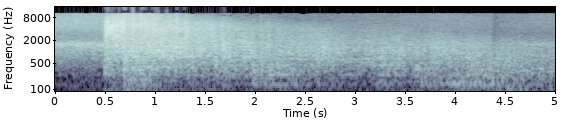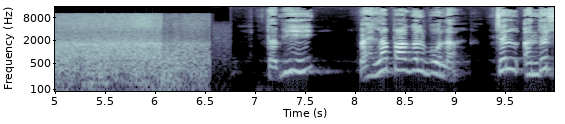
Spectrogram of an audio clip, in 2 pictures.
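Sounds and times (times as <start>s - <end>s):
dense steady rain hissing: 0.0s - 6.7s
loud crack of thunder rolling into heavy rumble: 0.0s - 6.8s
speech: 8.2s - 9.9s.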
